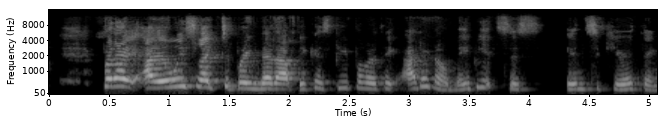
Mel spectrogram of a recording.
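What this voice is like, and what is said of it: North American accent with a twang. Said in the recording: “You haven't lost it. You've got that twang. Cowboy. ... Keep the accent. It's lovely. ... I like that twang.”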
